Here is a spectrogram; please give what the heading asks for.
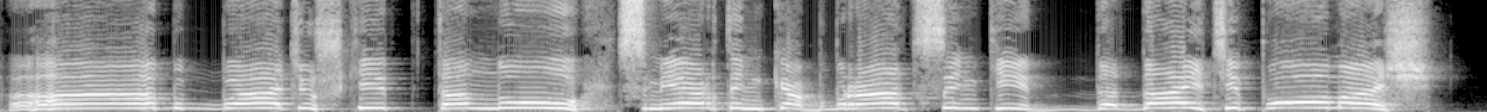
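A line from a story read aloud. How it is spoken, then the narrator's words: Frantic scream. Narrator (Russian): закричал неистово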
